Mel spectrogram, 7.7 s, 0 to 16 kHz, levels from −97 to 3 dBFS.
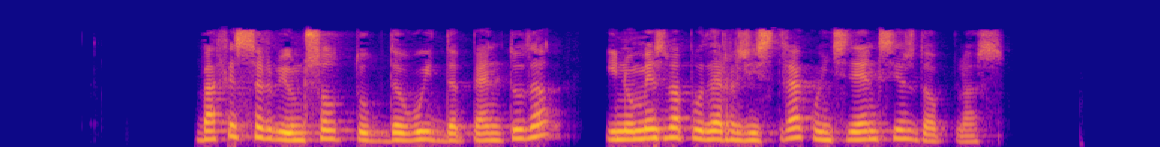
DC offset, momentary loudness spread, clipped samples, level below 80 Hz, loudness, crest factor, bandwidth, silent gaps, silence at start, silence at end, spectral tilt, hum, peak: under 0.1%; 13 LU; under 0.1%; -58 dBFS; -18 LUFS; 16 dB; 7.8 kHz; 3.94-4.03 s; 1.3 s; 1.05 s; -4.5 dB/octave; none; -2 dBFS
